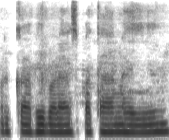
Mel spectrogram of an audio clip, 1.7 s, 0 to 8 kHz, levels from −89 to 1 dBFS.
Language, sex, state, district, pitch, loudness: Hindi, male, Uttar Pradesh, Budaun, 115 Hz, -21 LUFS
